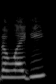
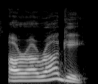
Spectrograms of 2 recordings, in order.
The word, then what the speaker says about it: Araragi: my name and instead ask you not to make it sound like I'm the Chunichi Dragon's mascot. It's Araragi.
